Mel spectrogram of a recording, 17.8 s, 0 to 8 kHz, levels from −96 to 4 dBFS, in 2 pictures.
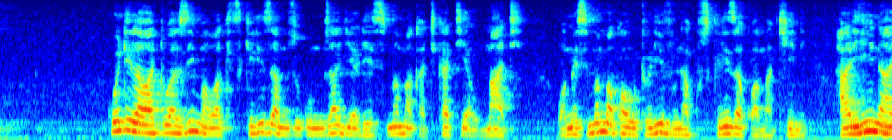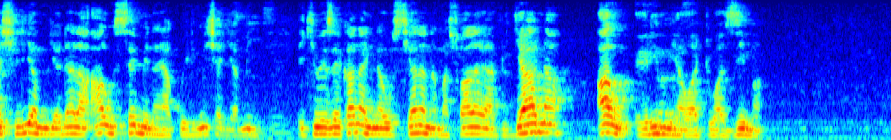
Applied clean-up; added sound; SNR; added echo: none; none; none; none.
